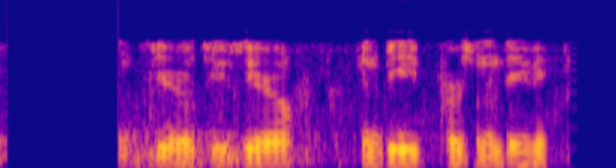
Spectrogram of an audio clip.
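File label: Police Downtown District Dispatch, p25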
